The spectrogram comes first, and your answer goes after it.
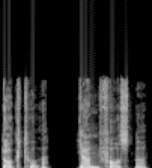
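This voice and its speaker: Man putting on a high-pitched, gushing young woman receptionist. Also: big pitch swings, slow, gravelly, breathy edge, no echo, clean studio sound, heavily acted. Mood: surprised. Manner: bright, gushing, chatty. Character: chirpy, eager young female receptionist, gushing and helpful.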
